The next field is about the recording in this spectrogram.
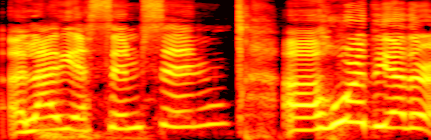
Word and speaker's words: Hilaria: So that's how she pronounces Hillary. I didn't know that Hillary was Hilaria.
